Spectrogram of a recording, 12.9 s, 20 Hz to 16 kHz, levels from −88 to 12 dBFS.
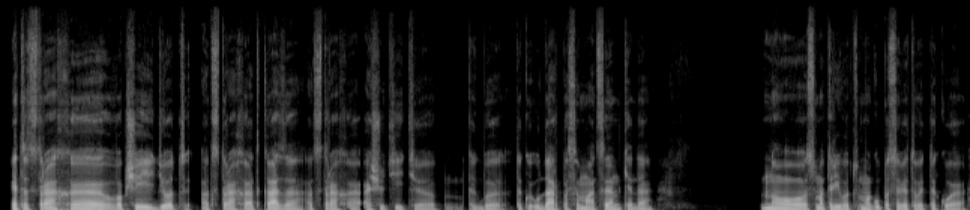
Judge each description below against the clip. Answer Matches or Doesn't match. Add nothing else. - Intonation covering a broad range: Doesn't match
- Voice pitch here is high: Doesn't match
